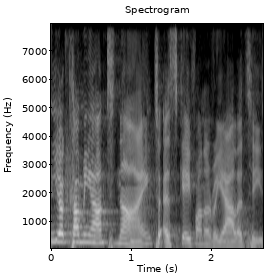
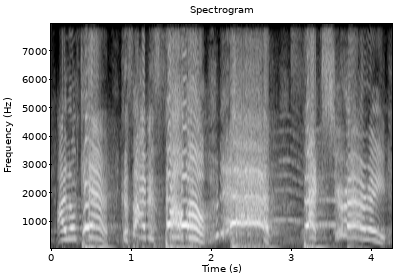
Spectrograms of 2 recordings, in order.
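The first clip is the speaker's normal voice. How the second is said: much higher, much louder gleeful yelling; triumphant shout; 14 semitones higher, 18 dB louder, slower than usual. Acted. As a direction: belt it out like a victory cry, stretching "Sanctuary" slowly. Triumphant cry about being in Soho.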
